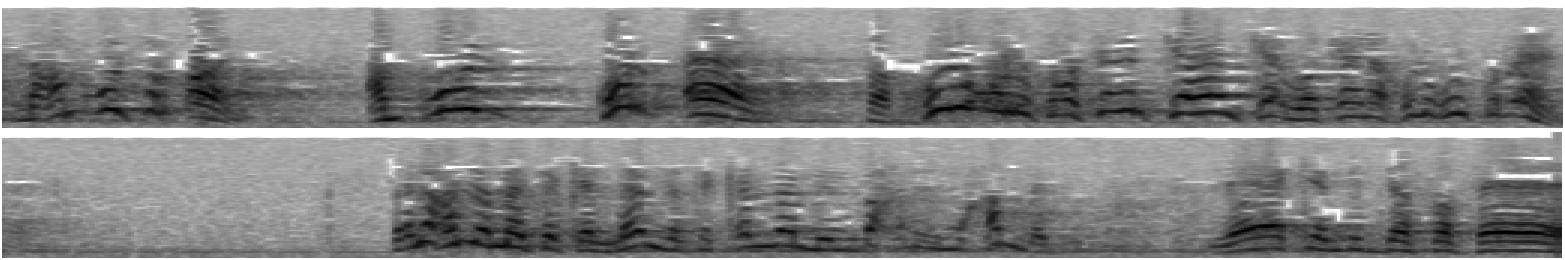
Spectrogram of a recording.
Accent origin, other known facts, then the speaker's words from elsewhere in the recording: Syria; مثلا بلادنا بلاد الشام، بلاد سوريا سبعة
